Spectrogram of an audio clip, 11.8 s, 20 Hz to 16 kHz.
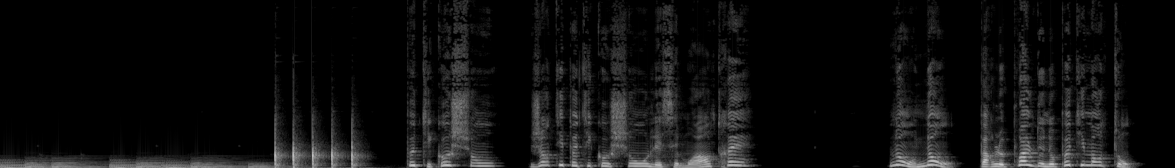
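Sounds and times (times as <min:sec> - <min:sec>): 
soft gentle tonal music: 0:00.0 - 0:02.9
knocks on a wooden door: 0:02.7 - 0:03.8
speech: 0:04.1 - 0:07.6, 0:08.9 - 0:11.4.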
